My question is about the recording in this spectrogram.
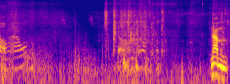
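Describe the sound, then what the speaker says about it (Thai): Water scooped by bucket from a well in the middle of a rice field: brief splashes and sloshing pours at moderate distance, between stretches of people talking outdoors. "เพิ่นใส่ถังอย่างหรือว่าใส่กระพุ้ย วิธีการตักน้ำสร้าง"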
